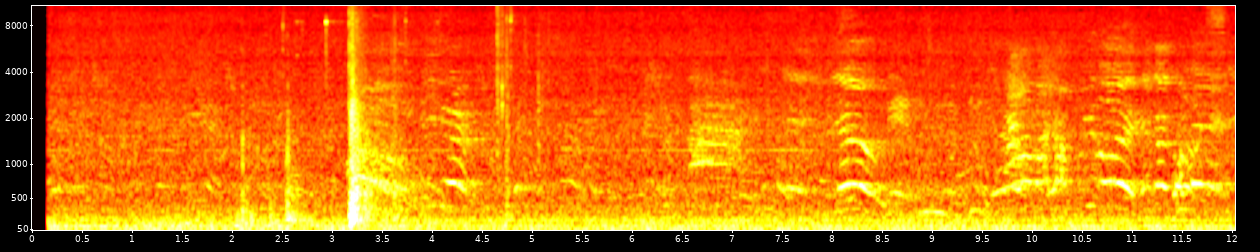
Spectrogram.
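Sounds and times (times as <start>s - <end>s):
loud metallic bang: 2.1s - 3.8s.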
